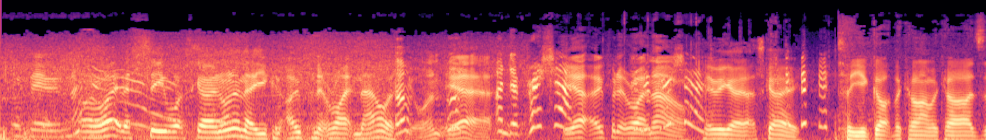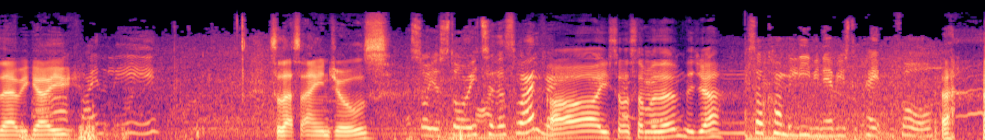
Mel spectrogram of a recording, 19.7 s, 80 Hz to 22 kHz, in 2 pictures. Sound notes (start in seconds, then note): 7.6 laughs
